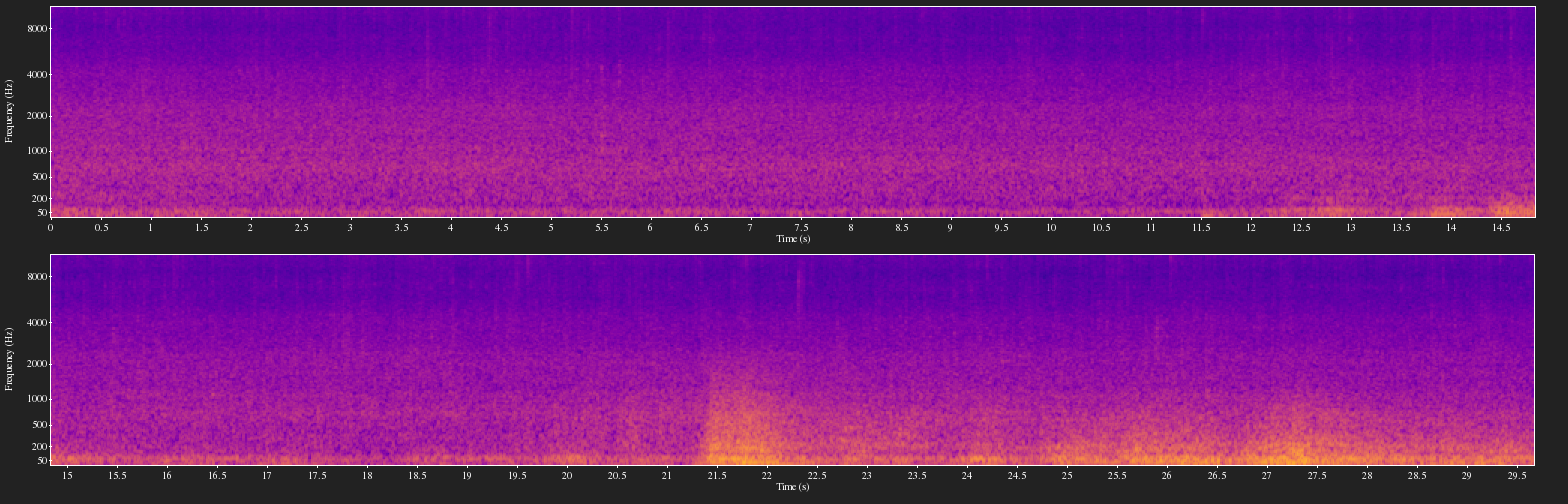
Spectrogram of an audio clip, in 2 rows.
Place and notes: {"title": "Beitou - Thunderstorm", "date": "2013-07-07 15:13:00", "description": "Thunderstorm, Zoom H4n+ Soundman OKM II +Rode NT4, Binaural recordings", "latitude": "25.14", "longitude": "121.49", "altitude": "23", "timezone": "Asia/Taipei"}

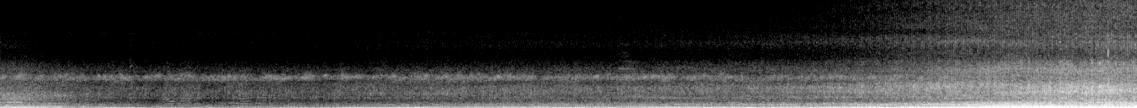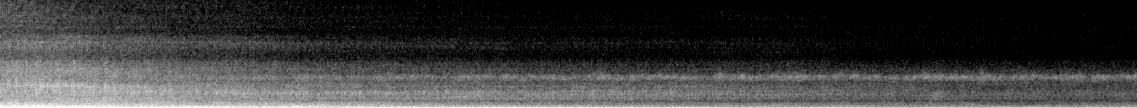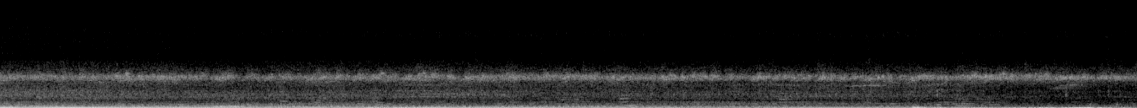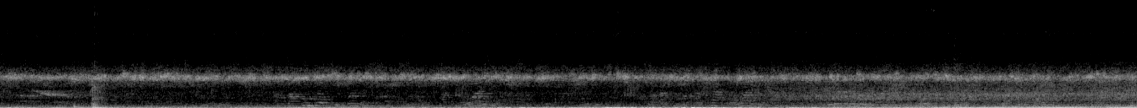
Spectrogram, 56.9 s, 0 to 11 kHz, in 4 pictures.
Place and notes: {"title": "牡丹路222號, Mudan Township - In aboriginal tribal streets", "date": "2018-04-02 18:47:00", "description": "Traffic sound, In aboriginal tribal streets, Insect cry, Frog croak", "latitude": "22.17", "longitude": "120.83", "altitude": "278", "timezone": "Asia/Taipei"}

